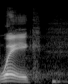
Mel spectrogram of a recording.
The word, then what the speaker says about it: WWAAC: I'm not mispronouncing them, WWAAC. I call them WWAAC because they wake the AAPI community.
